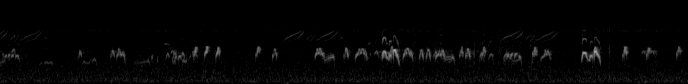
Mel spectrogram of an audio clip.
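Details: Courting European bee-eaters, a male bringing food gifts to a female, give a busy chorus of short rolling trills that overlap and repeat steadily against a soft background hiss.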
